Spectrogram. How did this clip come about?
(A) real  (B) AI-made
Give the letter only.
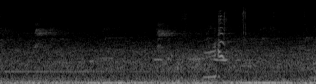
A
